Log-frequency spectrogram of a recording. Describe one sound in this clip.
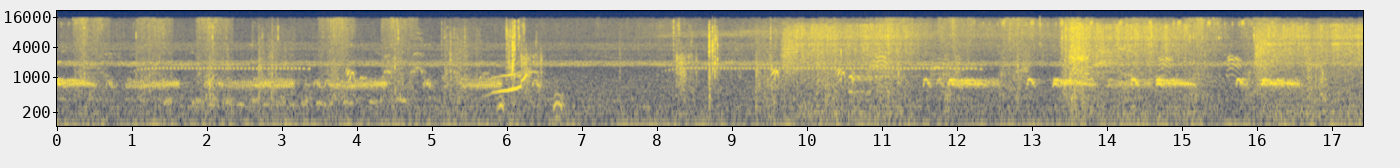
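Footsteps crunch slowly on a gravel road.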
